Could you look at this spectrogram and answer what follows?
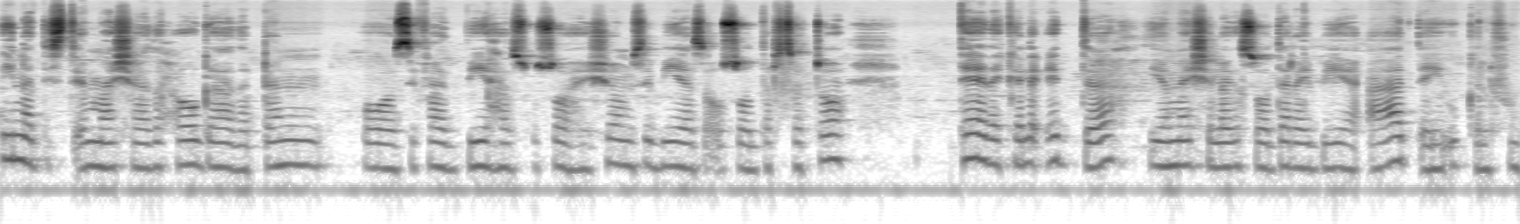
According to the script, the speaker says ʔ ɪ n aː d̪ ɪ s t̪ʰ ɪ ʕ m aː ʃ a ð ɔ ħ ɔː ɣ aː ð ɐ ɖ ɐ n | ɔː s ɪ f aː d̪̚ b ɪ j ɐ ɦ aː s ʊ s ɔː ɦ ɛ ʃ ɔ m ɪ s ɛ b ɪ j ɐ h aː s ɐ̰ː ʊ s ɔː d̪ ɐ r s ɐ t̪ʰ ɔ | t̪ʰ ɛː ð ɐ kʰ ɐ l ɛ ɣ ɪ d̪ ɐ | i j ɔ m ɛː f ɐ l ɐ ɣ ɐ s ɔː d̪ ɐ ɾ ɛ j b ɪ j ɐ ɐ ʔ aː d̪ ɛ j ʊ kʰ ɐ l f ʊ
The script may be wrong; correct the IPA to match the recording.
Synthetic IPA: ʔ ɪ n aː d̪ ɪ s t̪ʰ ɪ ʕ m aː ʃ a ð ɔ ħ ɔː ɣ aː ð ɐ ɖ ɐ n | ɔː s ɪ f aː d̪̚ b ɪ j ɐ ɦ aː s ʊ s ɔː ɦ ɛ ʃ ɔ m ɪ s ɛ b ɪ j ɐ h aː s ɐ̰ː ʊ s ɔː d̪ ɐ r s ɐ t̪ʰ ɔ | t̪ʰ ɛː ð ɐ kʰ ɐ l ɛ ʕ ɪ d̪ ɐ | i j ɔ m ɛː ʃ ɐ l ɐ ɣ ɐ s ɔː d̪ ɐ ɾ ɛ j b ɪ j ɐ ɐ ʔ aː d̪ ɛ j ʊ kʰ ɐ l f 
